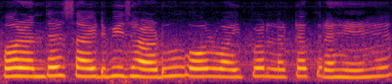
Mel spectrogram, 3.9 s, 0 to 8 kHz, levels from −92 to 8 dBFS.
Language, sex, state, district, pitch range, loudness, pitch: Hindi, female, Madhya Pradesh, Katni, 265-295 Hz, -12 LUFS, 285 Hz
